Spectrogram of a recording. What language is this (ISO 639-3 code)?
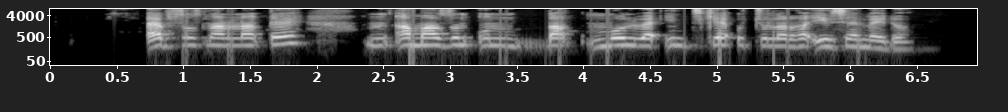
uig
